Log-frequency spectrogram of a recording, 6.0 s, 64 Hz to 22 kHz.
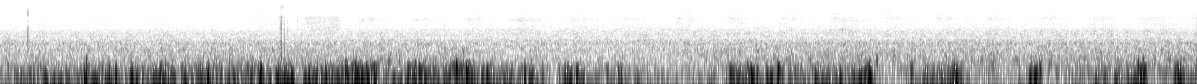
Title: Ceiling fan KDK KY153 Noisy Tower sound Ohio omg 2003 first iteration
